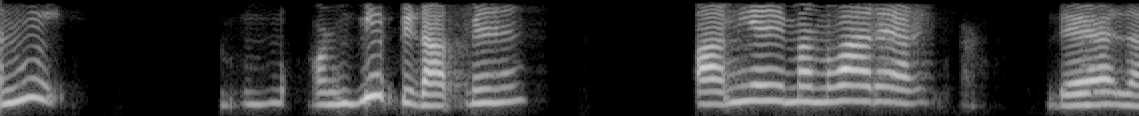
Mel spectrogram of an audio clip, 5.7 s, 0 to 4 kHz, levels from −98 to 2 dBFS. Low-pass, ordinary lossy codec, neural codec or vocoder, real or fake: 3.6 kHz; AAC, 24 kbps; autoencoder, 44.1 kHz, a latent of 192 numbers a frame, MeloTTS; fake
